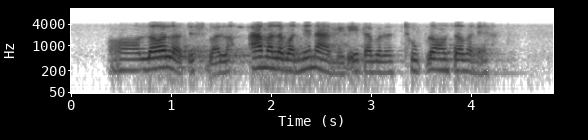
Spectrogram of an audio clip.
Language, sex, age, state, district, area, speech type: Nepali, female, 18-30, West Bengal, Kalimpong, rural, conversation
